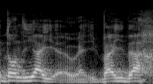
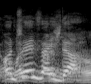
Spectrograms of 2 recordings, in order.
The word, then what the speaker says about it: Andrzej Wajda: Alors, en polonais, Andrzej Wajda, mais on va prononcer Andrzej Wajda. Ouais, Wajda, c'est vrai que c'est plutôt la prononciation française.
